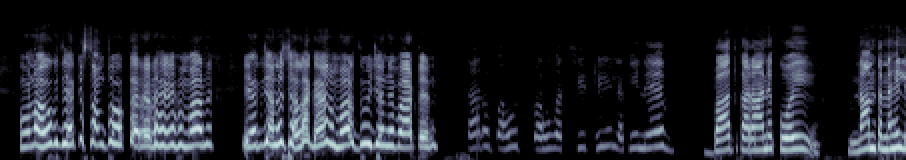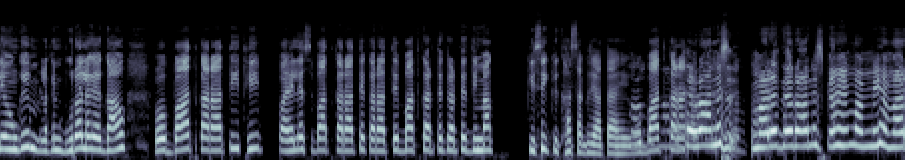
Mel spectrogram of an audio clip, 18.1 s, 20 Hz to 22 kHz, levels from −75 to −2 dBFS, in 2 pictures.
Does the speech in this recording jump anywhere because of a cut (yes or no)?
no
